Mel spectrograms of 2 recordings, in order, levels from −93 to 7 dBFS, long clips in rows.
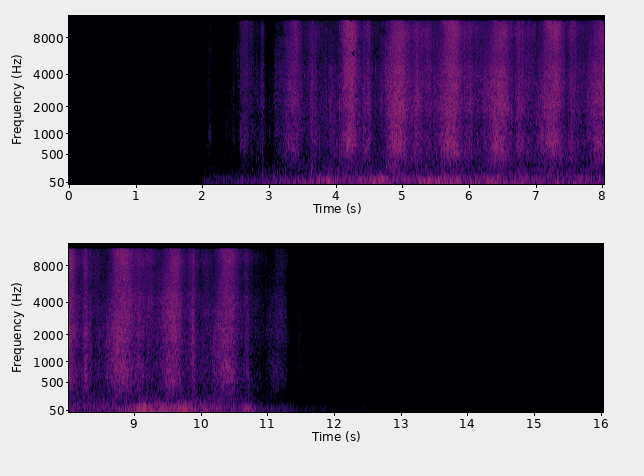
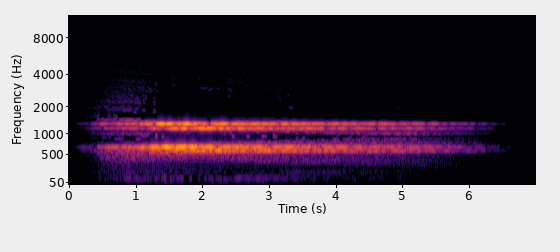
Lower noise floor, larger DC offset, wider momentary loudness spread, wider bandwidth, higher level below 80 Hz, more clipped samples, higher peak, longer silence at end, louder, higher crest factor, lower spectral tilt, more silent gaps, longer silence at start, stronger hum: about the same, -86 dBFS vs -87 dBFS; neither; second, 17 LU vs 24 LU; first, 11.5 kHz vs 2 kHz; first, -66 dBFS vs -88 dBFS; neither; second, -28 dBFS vs -8 dBFS; first, 4.75 s vs 1.45 s; second, -45 LUFS vs -23 LUFS; about the same, 22 dB vs 18 dB; second, 0 dB/octave vs -6.5 dB/octave; neither; first, 2.05 s vs 0.45 s; neither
